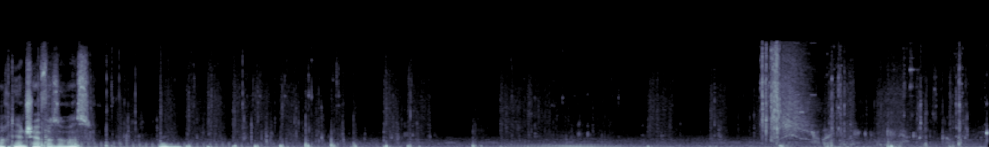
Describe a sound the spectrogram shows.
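Footsteps tread quickly over grass and stone.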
